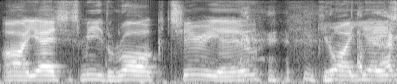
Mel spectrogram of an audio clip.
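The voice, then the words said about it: The Rock in English accent. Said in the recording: “Why do you give him that accent? ... English”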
